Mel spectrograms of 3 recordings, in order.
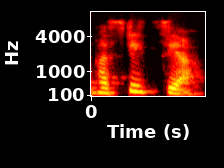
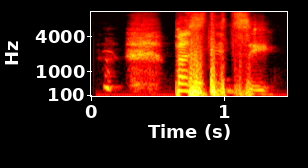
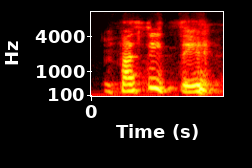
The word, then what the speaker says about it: pastizzi: If people go to Malta, they can try making pastizia. Did I say that right, Michelle? I said it wrong. Pastizzi. Pastizzi. Nearly.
